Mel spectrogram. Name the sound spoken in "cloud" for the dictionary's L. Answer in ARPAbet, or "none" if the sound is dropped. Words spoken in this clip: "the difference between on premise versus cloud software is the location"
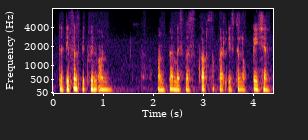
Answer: none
